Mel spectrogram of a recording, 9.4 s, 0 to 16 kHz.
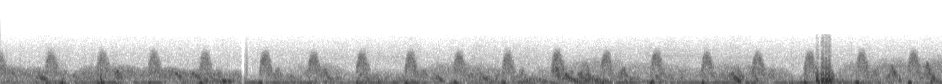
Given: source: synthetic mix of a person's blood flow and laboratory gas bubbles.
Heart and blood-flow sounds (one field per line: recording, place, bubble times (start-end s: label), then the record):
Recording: Doppler ultrasound of blood flow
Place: subclavian vein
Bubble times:
no bubbles
From the record:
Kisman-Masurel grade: 000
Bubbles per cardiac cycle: 0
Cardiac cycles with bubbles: 0%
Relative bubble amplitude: no bubbles discernible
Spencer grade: 0 (complete lack of bubble signals)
